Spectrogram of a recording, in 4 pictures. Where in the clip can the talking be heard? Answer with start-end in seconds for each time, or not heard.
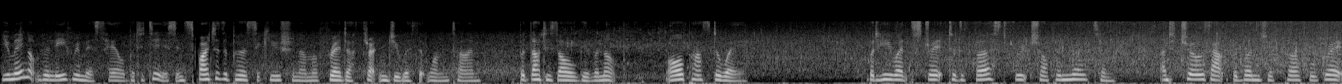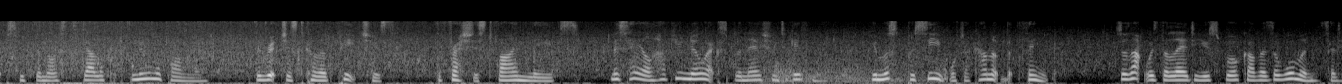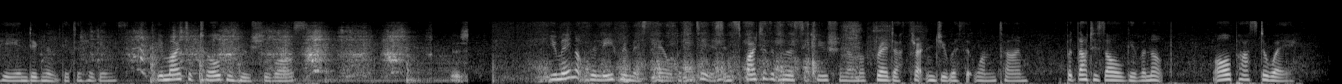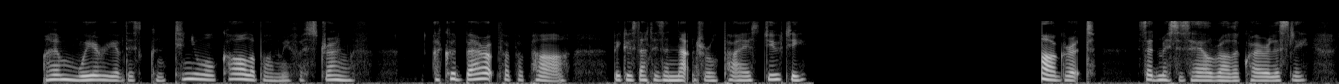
0.0-7.5, 8.7-24.0, 24.6-30.0, 32.3-39.9, 40.7-48.4, 50.6-53.4.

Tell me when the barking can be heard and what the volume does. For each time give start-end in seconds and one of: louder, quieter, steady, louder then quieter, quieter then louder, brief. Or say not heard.
not heard.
